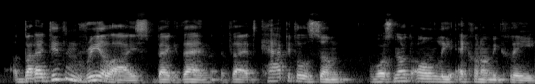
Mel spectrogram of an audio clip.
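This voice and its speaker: Talking at a fairly slow pace with a non-native accent, a man has a dark, mellow tone and ordinary pitch variation. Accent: foreign. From Czechoslovakia. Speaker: policy analyst. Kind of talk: interview.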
